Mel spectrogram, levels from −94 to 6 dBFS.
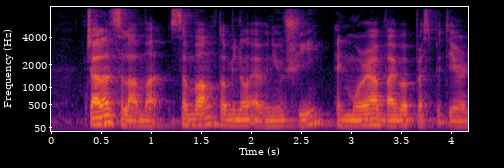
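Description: No technical faults can be heard in this recording.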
